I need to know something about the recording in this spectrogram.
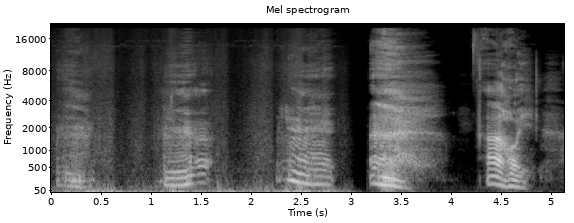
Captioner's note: struggled grunting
